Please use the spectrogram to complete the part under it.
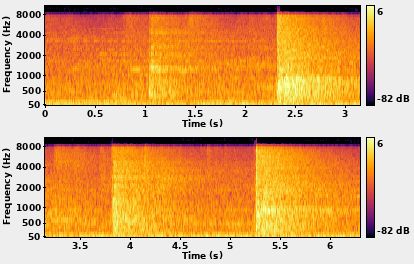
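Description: Rackets hit a shuttlecock with sharp pops in a large echoing hall.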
